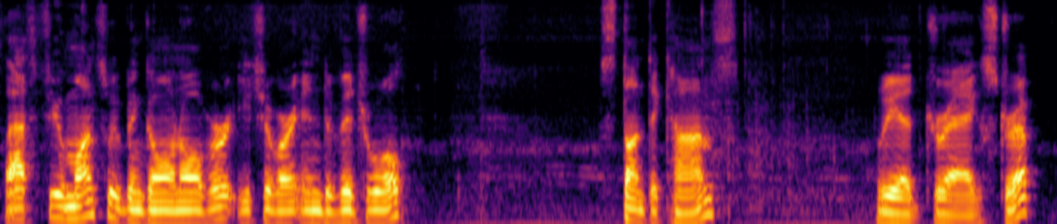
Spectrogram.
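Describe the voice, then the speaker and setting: This toy-building show host has a low voice and speaks slowly, pausing often, with no room sound. He explains every step of the build casually and plainly, mixing in playful remarks.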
